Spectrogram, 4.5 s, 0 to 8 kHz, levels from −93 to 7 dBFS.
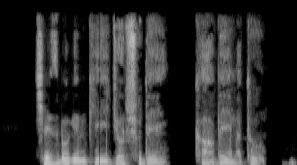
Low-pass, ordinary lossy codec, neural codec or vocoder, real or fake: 7.2 kHz; MP3, 64 kbps; none; real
